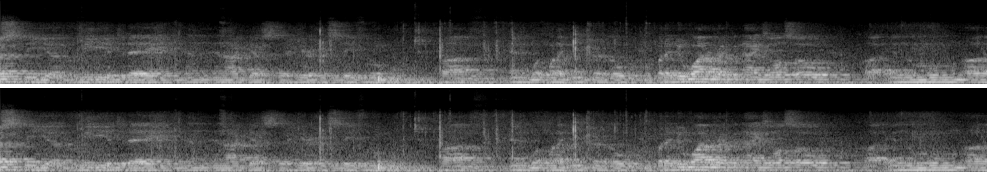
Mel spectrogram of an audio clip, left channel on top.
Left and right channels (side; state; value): both; normal; correlation 0.84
